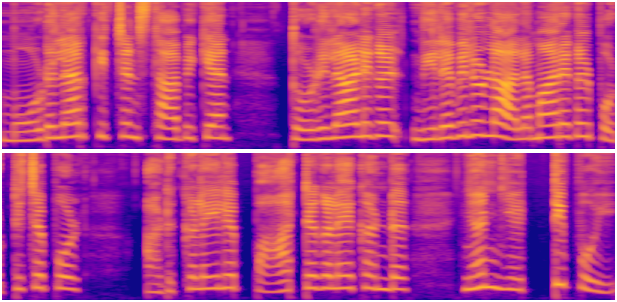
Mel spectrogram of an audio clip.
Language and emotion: Malayalam, surprised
